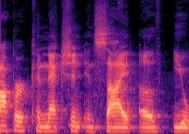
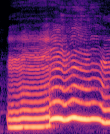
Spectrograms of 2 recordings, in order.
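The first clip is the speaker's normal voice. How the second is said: high hum that breaks; cracking hum; 4 dB louder than usual. Shown as a demonstration. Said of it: "I wasn't going".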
